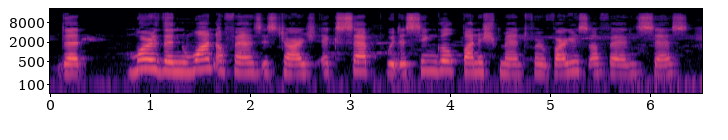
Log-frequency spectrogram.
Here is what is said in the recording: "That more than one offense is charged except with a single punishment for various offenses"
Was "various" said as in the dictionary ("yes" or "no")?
yes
